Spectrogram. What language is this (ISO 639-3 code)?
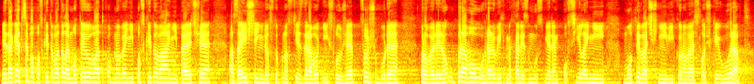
ces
